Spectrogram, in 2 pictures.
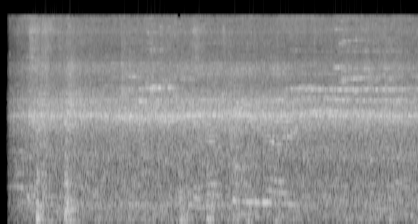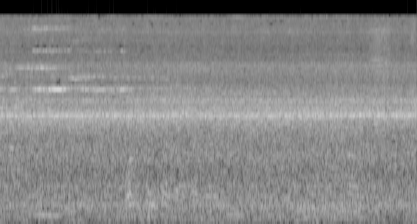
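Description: Running noise of a moving suburban electric train heard through an open carriage door: steady rumble of wheels on rails with a continuous high squeal. Two sharp knocks in the first second and a few more about two seconds in.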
